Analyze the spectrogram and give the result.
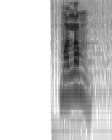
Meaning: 1. excrement, feces 2. dirt, filth 3. sin 4. dregs, sediment
- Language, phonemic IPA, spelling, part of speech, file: Tamil, /mɐlɐm/, மலம், noun, Ta-மலம்.ogg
